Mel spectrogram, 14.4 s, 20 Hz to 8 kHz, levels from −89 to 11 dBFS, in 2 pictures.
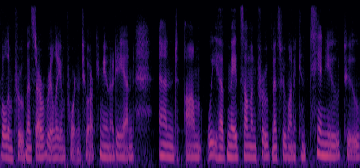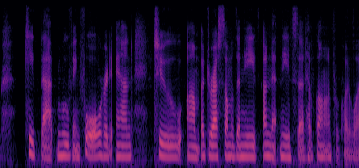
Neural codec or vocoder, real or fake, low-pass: codec, 16 kHz, 0.8 kbps, ZipCodec; fake; 7.2 kHz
